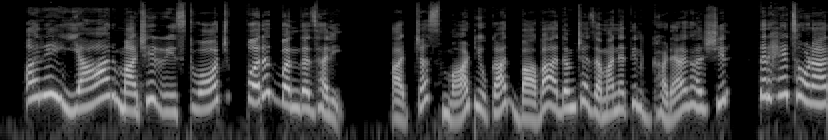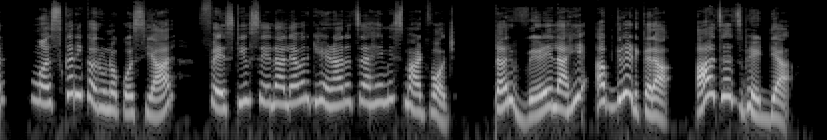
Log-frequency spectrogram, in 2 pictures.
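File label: Marathi India female voice over, sales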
